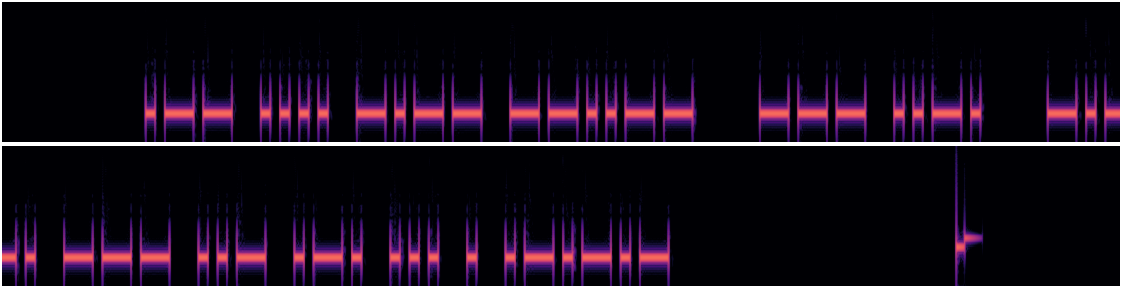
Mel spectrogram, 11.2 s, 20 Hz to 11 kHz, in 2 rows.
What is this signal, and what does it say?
Morse code, heard as a keyed tone, about 25 wpm, 700 Hz. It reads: WHY, OF COURSE.
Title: Sentences from Top 500 Words 25wpm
